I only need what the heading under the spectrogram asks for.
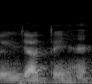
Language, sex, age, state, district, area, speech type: Hindi, male, 18-30, Uttar Pradesh, Ghazipur, urban, spontaneous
